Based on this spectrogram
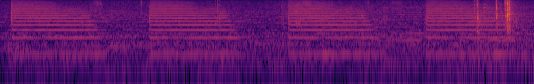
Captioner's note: alarm beeping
